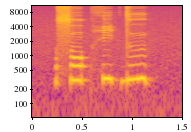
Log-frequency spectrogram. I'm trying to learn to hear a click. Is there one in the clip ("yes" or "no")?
no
